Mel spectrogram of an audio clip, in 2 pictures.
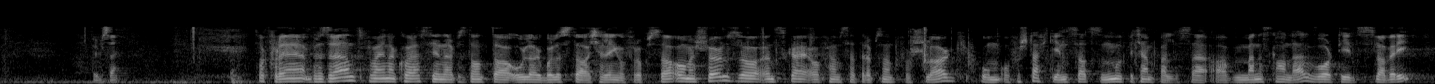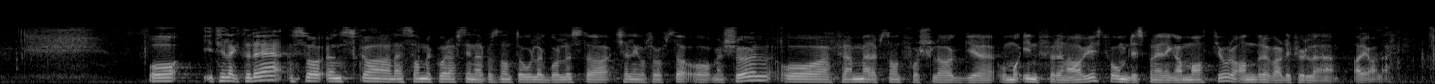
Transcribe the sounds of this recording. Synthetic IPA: t̪ʰɑkːfɔɖɛpʰɾɛsɪd̪ɛnt̪pʰɔʋæɪnɑʋkʰoːæɾɛfsiːnəɾɛpɾəsn̩t̪ɑnt̪ɑuːlɑɡbʊləst̪ɑːçɛlɪŋɔfɾɔpst̪ɑːʔɔmæɪʂøːlsɔœnskəæɪɔfɾɛmsɛt̪ːəɾɛpɾəsn̩ʰɑnt̪fɔʂɭɑːɡʊmɔ̰fɔʂʈæɾkəɪnsɑt̪sn̩muːt̪̚bəçɛmpəlsəʔɑ̰ːʋmɛnːəskəhɑnd̪əlʋoːʈʰiːd̪sːlɑʋəɾiː | ʔɔɪt̪ʰɪlːɛɡ̚t̪ʰɪld̪ɛsɔʔœnskəd̪æɪsɑmːəkʰoːæɾɛfsiːnəɾɛpɾəsn̩ʰɑnt̪ɑuːɭɑːɡ̚bɔləst̪ɑːçɛlːɪŋɔɾfəɾɔpst̪ɑ̰ːʔɔmæɪʂøːlɔfɾɛmːəɾɛpʰɾəsn̩t̪ɑnt̪fɔʂɭɑːɡʔʊ̰mɔʔɪnføːɾəɛːnɑːʋjɪft̪fɔɔmd̪ɪspʊneːɾɪŋɑʋmɑːt̪ʰjuːɾɔ̰ʔɑnd̪ɾəʋæɖəfʉlːə̰ʔɑ̰ɾɛɑ̰ːlə̰ɾ

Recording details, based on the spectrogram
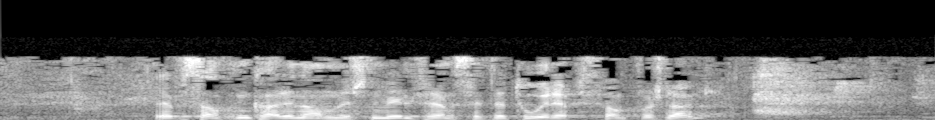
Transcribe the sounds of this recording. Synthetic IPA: ɾʔɛpɾəsɑnt̪n̩kʰɑːɾɪnɑnəʂɳ̩ʋɪlfɾɛmsɛt̪ət̪ʰuːɾɛpɾəsn̩ɑnt̪fɔʂɭɑːɡ

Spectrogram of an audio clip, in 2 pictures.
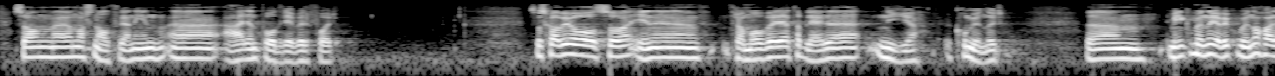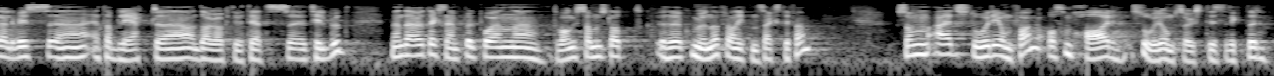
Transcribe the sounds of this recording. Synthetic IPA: sɔmnɑʂʊnɑːlfɔɾeːnɪŋən | æɾɛnpʰoːd̪ɾiːʋəɾfɔɾ | sɔskɑlʋɪjʊɔsːɔɪ | fɾɑmoːʋəɾɛt̪ʰɑbleːɾənyːəkʰʊmʉːnəɾ | mɪnkʰʊmʉːnəɾjøːʋɪkʰʊmʉːnəɦɑɾheːld̪ɪʋiːsɛ̰t̪ɑbleːʈd̪ɑːɡəɑkt̪ɪʋɪt̪ʰeːt̪st̪ʰɪlbʉːd̪ | mɛnd̪ɛæɾjʊɛt̪ɛksɛmpəlpʰɔɛnt̪ʰʋɑŋsɑmːənslɑt̪kʰʊmʉːnəfɾɑnɪt̪ːn̩sɛkst̪ɪfɛmː | sɔmæɾst̪uːɾɪɔmfɑŋɔsɔmhɑɾst̪uːɾəɔmsɔɾɡsd̪ɪst̪ɾɪkt̪əɾ

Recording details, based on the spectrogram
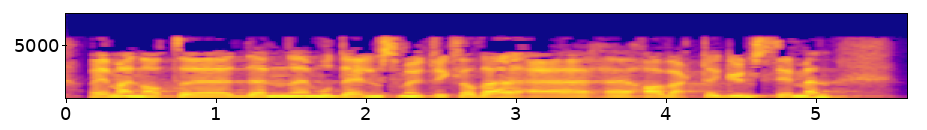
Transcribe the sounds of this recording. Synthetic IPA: ɔjæɪmæɪnəɾɑt̪d̪ɛnmʊd̪ɛlːn̩sɔmæɾʉːt̪ʋɪklɑd̪æɾæɾhɑ̰ɾʋæʈːɡʉnst̪ɪmɛn

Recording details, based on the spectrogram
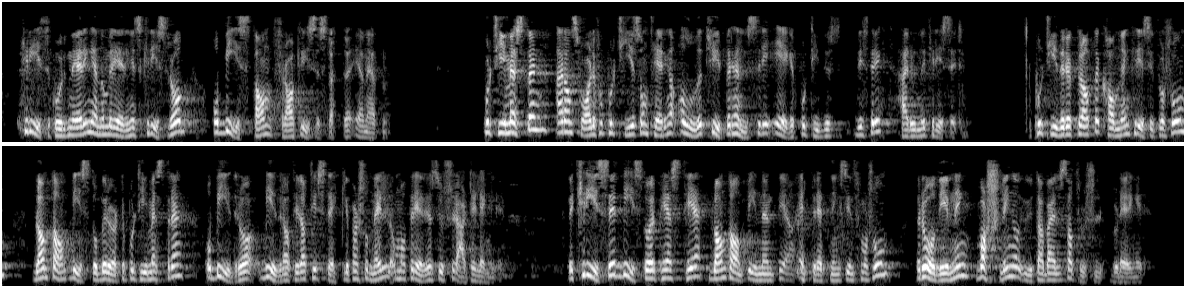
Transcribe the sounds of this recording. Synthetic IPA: kʰɾiːsəkʰʊʊɾɖ̪ɪneːɾɪŋjɛnːɔmɾɛjeːɾɪŋənskʰɾiːsəɾoːd̪ɔbiːst̪ɑnfɾɑkʰɾḭːsəst̪œ̰t̪ːəʔeːnɪhḛːt̪n̩ | pʰʊlɪt̪ʰiːmɛst̪əɳæɾɑnsʋɑːɭɪfɔɾpʊlɪt̪ʰiːəshɔnt̪ʰeːɾɪŋɑʋʔɑlːət̪ʰyːpəɾhɛnd̪l̩səɾɪʔeːɡət̪̚pʰʊlt̪ʰiː | d̪ɪst̪ɾɪkt̪hæːɾʉnəɾkʰɾiːsəɾ | pʰʊlɪt̪ʰiːd̪ɪɾək̚t̪ʊɾɑːt̪əkʰɑnːɪɛnkʰɾiːsəsɪt̪ʉɑʂuːn | blɑnt̪ɑːnt̪̚biːst̪oːbəɾøːʈəpʰʊlɪt̪ʰiːmɛst̪əɾəʔɔbiːd̪ɾɑːt̪ʰɪlɑt̪ʰːɪlst̪ɾɛkːəlɪpʰæʂʊnɛlːɔ̰mɑt̪dɾeɛlːəɾɛsʉʂəɾæ̰ʈʰɪljɛŋːəlɪ̰ | ʋɛkʰɾiːsəɾbiːst̪oːɾpʰeːɛst̪ʰeːblɑnt̪ɑːnət̪ʋɪnɛnt̪ɪɛt̪ːəɾɛt̪nɪŋsɪnfɔɾmɑʂuːn | ɾoːd̪jiːʋnɪŋʋɑʂɭɪŋɔʉːt̪ɑɾbæɪd̪̩səɑt̪ʰɾʉʂl̩ʋʉɖeːɾɪŋəɾ

